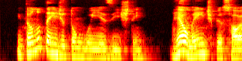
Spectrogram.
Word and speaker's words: existem: Esse X tem som de Z, né?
